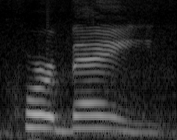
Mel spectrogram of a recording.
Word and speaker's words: qorban: In the Strong's Exhaustive Concordance, it is pronounced Corban, or spelt Q-O-R-B-A-N, meaning something brought near the altar, i.e.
